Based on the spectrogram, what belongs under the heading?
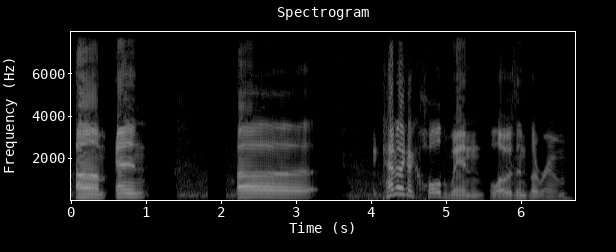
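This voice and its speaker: A man's voice: mid-range voice, big pitch swings, a little slow, pushed and bright, clean tone, dry recording. A man narrating as game master of a tabletop game, rambling with many fillers and restarts.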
